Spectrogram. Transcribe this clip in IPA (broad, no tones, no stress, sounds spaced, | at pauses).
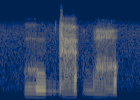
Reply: ɦ u b d æ̤ | b ɑ̤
